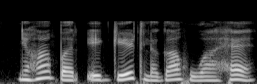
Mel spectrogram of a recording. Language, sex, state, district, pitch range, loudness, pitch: Hindi, female, Himachal Pradesh, Shimla, 195-225 Hz, -14 LUFS, 210 Hz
